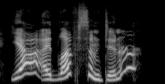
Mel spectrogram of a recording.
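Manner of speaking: pitch lifting upward on dinner. Acting out her habit of going up at every sentence end: rising pitch at sentence end. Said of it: "I would go up in my tone at the end of every sentence".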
